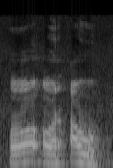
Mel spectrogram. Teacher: ओ और औ, इनका जो उच्चारण स्थान है ये कंठोष्ट रहेगा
